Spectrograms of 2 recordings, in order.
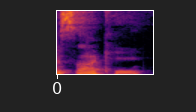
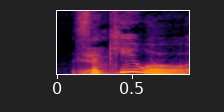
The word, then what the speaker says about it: Sako: you say your name you can just call me saki but it's Sak Sako oh that's pretty I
